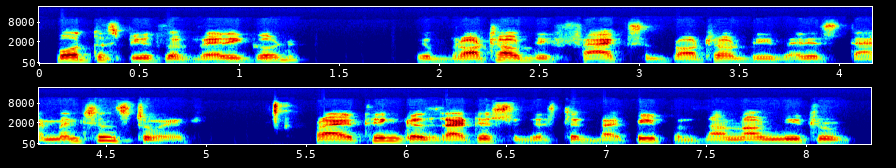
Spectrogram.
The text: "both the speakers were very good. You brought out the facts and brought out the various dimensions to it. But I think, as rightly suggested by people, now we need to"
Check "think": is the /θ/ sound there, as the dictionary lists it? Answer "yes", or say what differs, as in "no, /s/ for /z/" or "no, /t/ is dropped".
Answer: no, /t/ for /θ/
